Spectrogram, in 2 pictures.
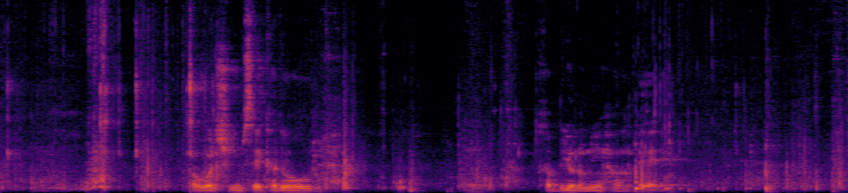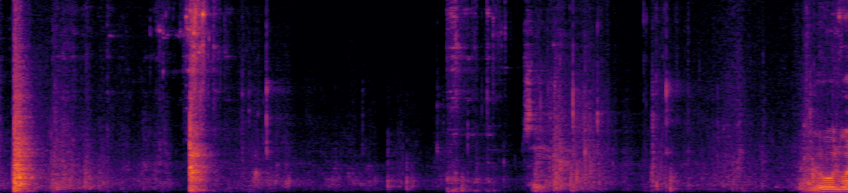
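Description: A fabric bag rustles and its buckles click as it is rummaged through.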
